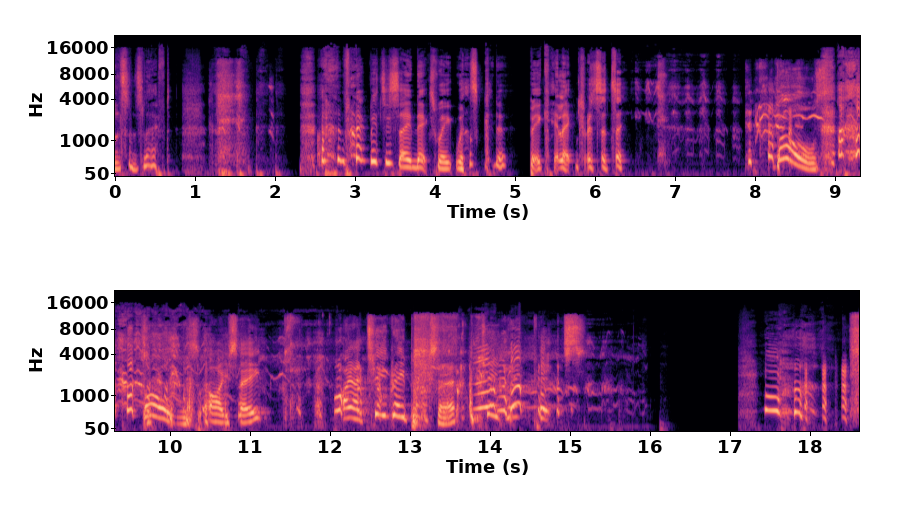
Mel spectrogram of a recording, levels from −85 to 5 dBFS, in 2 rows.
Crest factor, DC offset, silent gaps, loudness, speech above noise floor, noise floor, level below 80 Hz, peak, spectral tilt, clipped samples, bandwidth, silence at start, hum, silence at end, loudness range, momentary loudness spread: 16 dB; under 0.1%; none; -14 LUFS; over 76 dB; under -90 dBFS; -40 dBFS; 0 dBFS; -3.5 dB/octave; under 0.1%; 17.5 kHz; 0 s; none; 0 s; 8 LU; 14 LU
